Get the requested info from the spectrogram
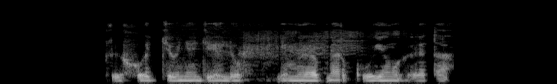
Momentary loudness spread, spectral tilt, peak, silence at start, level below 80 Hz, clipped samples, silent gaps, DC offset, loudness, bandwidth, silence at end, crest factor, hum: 10 LU; -7.5 dB/octave; -8 dBFS; 1.1 s; -64 dBFS; under 0.1%; 1.57-1.61 s, 4.28-4.33 s; under 0.1%; -27 LUFS; 7.8 kHz; 1.05 s; 20 dB; none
